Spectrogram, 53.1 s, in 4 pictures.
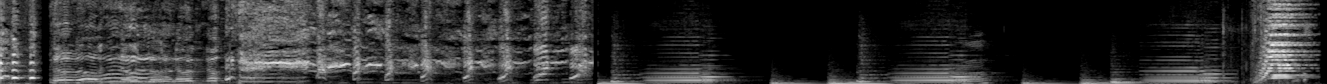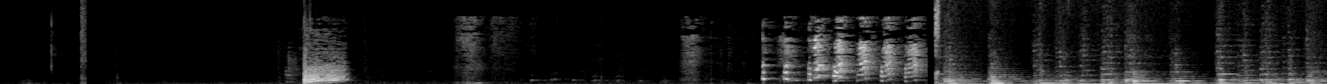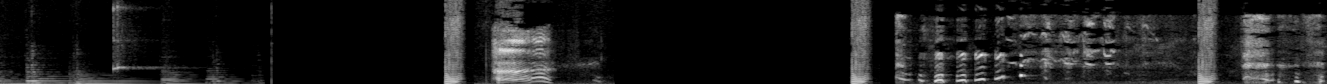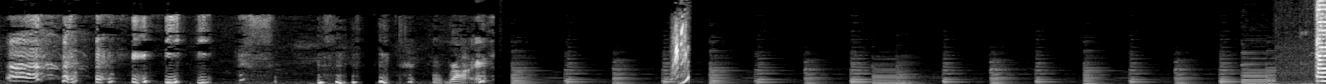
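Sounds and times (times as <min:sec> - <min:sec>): person laughing: 0:00.0 - 0:06.0.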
